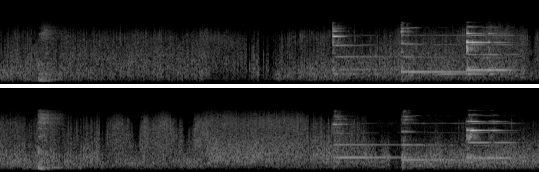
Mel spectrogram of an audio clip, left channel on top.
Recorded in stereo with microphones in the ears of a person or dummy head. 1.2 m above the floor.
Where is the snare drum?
80° right, 3.5 m.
